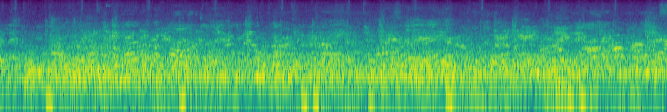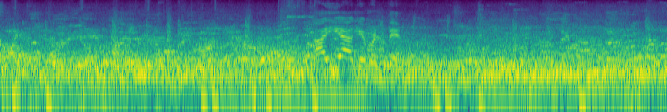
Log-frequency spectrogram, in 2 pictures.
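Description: A crowd of people chatters and murmurs close by.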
